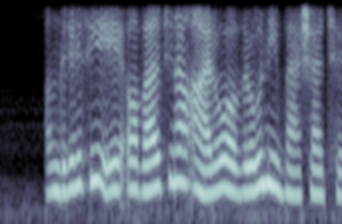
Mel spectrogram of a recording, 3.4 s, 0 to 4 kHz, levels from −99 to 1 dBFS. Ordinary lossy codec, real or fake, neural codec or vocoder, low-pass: none; fake; codec, 16 kHz in and 24 kHz out, 0.6 kbps, FocalCodec, streaming, 2048 codes; 3.6 kHz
